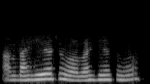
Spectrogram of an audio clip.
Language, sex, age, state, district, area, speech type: Assamese, female, 18-30, Assam, Kamrup Metropolitan, urban, conversation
